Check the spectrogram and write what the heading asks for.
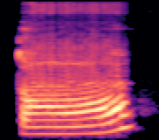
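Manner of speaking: "tente" stretched out slowly, final t sounded; lentement. Shown as a demonstration. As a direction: draw out "tente" for the class. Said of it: "Et dans la fin du mot, on dit te". ("tente" étiré lentement, t final prononcé)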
